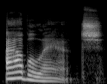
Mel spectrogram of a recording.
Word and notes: avalanche: ǽvəlæ`ntʃ; アァバラァンチ

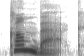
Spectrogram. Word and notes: comeback: kʌ́mbæ̀k; カンバァック

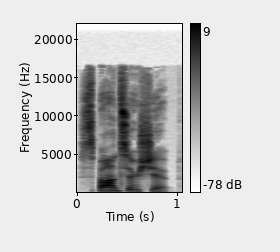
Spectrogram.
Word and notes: sponsorship: spɑ́nsə r ʃìp; スポォンサシップ

